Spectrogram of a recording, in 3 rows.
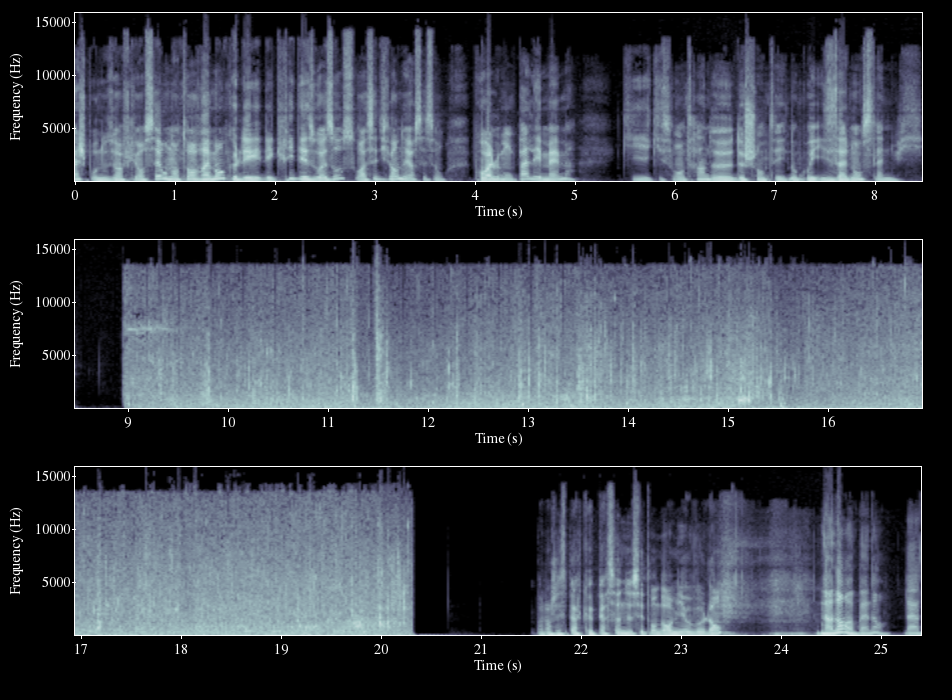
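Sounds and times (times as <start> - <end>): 
speech: 0.0 - 9.6, 21.6 - 25.4
person wading through water: 9.0 - 20.3
crackle of plants and water: 9.0 - 20.4.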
